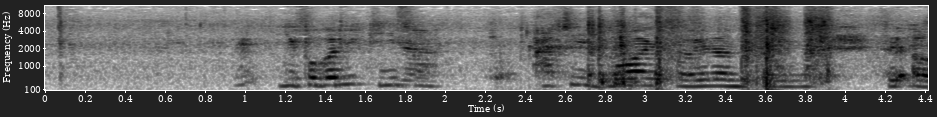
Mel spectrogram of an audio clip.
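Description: Voices talking, too indistinct to make out, with a few sharp clicks about three seconds in.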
